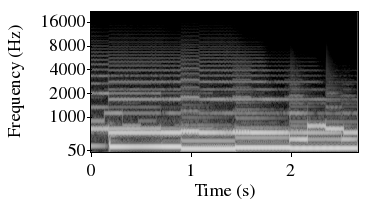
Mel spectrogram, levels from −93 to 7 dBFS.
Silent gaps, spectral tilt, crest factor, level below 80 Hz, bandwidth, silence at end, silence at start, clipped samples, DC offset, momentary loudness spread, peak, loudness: none; -10.5 dB/octave; 8 dB; -52 dBFS; 5.4 kHz; 0 s; 0 s; under 0.1%; under 0.1%; 2 LU; -4 dBFS; -13 LUFS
